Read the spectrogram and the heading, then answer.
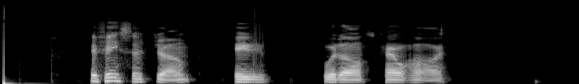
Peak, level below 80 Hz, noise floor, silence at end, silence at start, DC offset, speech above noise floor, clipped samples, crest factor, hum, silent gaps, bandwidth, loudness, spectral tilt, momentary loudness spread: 0 dBFS; -34 dBFS; -86 dBFS; 1.35 s; 0.05 s; under 0.1%; 71 dB; under 0.1%; 18 dB; none; none; 12.5 kHz; -17 LUFS; -7.5 dB/octave; 13 LU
